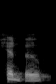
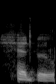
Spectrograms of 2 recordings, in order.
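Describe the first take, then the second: First: The word begins with an h sound. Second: The word begins with a sh sound. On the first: "If you say headbu, that's pretty close" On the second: "If you say shedbu, that's pretty close"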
